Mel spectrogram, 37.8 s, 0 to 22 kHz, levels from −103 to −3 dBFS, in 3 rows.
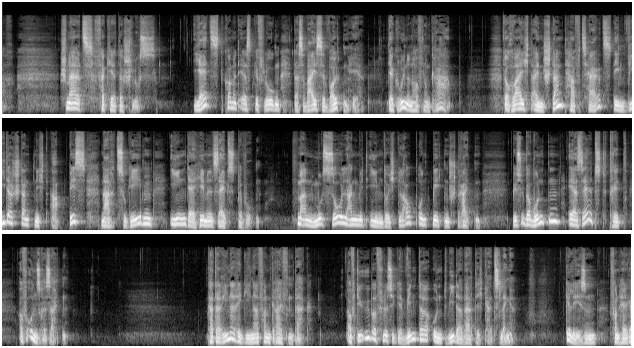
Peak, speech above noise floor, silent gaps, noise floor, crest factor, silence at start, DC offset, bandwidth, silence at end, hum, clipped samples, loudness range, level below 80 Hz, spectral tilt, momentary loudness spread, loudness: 0 dBFS; 55 dB; none; -70 dBFS; 16 dB; 0 s; under 0.1%; 14.5 kHz; 0 s; none; under 0.1%; 4 LU; -46 dBFS; -4.5 dB/octave; 12 LU; -16 LUFS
